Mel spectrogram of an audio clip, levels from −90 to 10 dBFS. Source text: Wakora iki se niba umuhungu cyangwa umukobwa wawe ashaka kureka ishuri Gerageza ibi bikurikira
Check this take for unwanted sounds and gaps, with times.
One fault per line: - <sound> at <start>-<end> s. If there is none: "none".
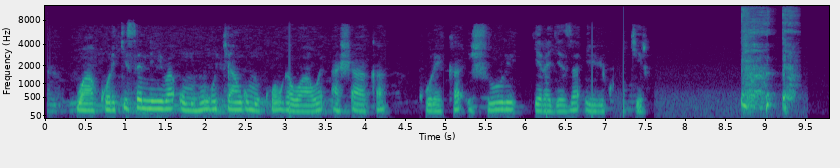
- dropout at 7.1-7.2 s
- cough at 8.7-9.5 s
